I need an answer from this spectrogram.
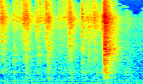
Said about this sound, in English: Let's pull an oracle card.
